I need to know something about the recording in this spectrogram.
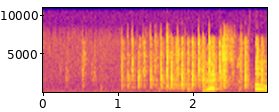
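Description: A metal grate rattles and scrapes as it is pried open.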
